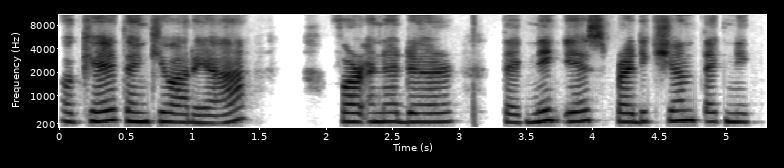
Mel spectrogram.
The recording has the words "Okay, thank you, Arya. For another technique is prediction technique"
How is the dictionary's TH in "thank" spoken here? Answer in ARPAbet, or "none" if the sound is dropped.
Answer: T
